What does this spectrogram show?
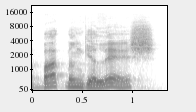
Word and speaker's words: Batmanghelidj: Bem, houve um cientista chamado Dr. Batmanghelidj, mas aparentemente se pronuncia Batmanghelidj.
